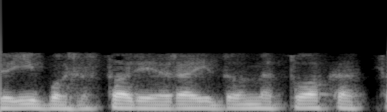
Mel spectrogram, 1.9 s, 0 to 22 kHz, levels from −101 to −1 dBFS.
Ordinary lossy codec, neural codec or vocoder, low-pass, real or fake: MP3, 24 kbps; vocoder, 22.05 kHz, 80 mel bands, Vocos; 3.6 kHz; fake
